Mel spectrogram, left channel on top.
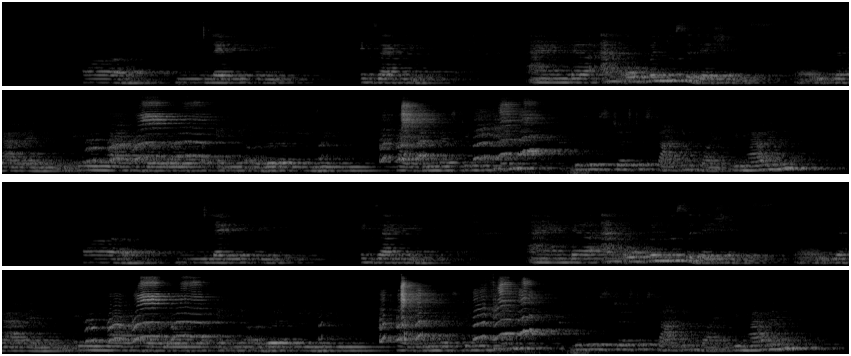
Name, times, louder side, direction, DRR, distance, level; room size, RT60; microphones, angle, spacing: voice 1, 0.8-1.5 1.7-2.8 3.6-4.9 5.2-7.5 7.9-12.1 12.4-13.8 14.1-16.6, equal, 35° left, -3 dB, 0.9 m, -47 dB
sound 1, 9.2-10.5 11.6-11.7 12.2-12.7 13.2-14.2, right 5 dB, 75° right, 0.7 m, -38 dB
8.6 x 3.3 x 3.3 m, 1.5 s
head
